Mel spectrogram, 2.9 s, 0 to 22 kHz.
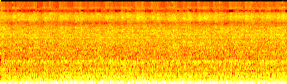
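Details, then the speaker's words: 1966 or 1967 Lancia Flaminia GTL 2.8 3C Touring, neither warm nor cold, started without choke: even settled low rumble at steady idle, no misses, knocks or hunting; normal idle. "It's not warm. It's not cold either. But it does start beautifully. No issues, hot or cold. Listen to this. And then just idles"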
